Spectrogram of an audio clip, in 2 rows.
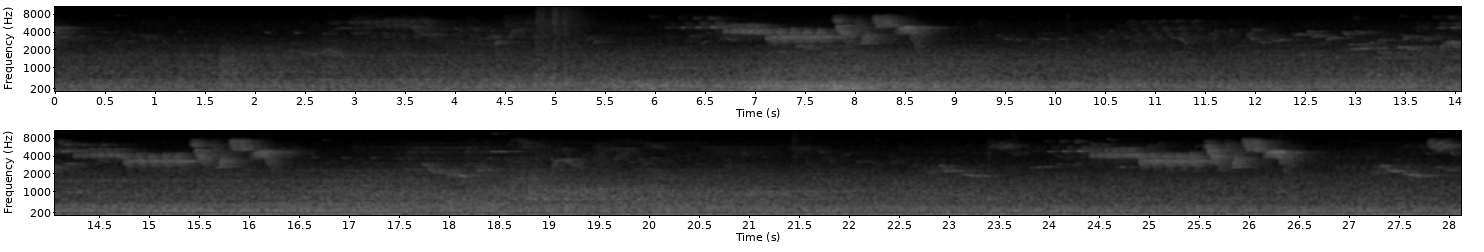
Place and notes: Esch-sur-Alzette, Parc Muncipal, morning ambience, city noise, a Common chaffinch
(Sony PCM D50, Primo172)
